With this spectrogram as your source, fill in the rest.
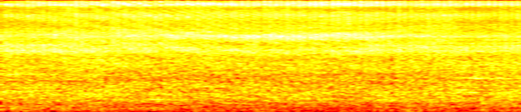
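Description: Small model steam locomotives hiss and chuff steadily.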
